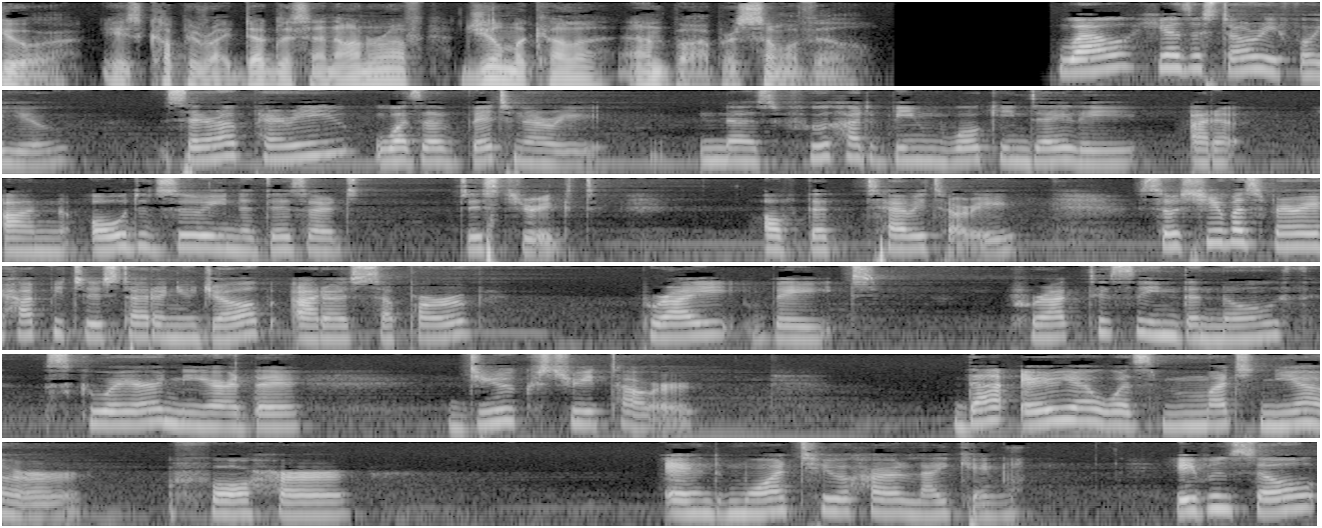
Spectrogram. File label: japan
